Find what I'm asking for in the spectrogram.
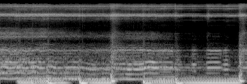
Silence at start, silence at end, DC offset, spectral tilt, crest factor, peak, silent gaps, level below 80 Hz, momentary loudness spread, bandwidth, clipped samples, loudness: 0 s; 0 s; under 0.1%; -4.5 dB/octave; 16 dB; 0 dBFS; none; -20 dBFS; 3 LU; 19 kHz; under 0.1%; -17 LUFS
